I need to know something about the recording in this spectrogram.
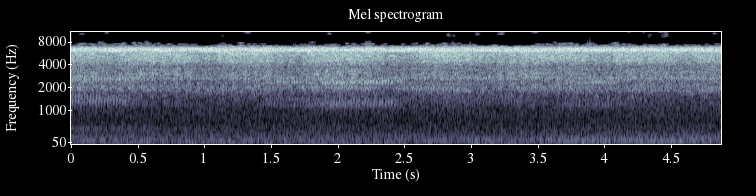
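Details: Unbroken high-pitched droning of male cicadas on a summer evening at dusk in Georgia, USA, calling to attract females; a softer mid-range trill drifts faintly underneath.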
